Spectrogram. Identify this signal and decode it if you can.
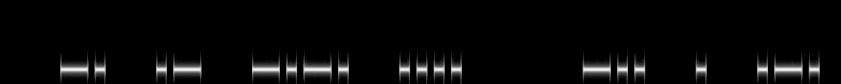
Morse code, heard as a keyed tone, about 14 wpm, spaced as for 10 wpm, 700 Hz. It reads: NACH DER
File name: Morsekurs / Witze / Witz 20. August 2019, 50 F70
